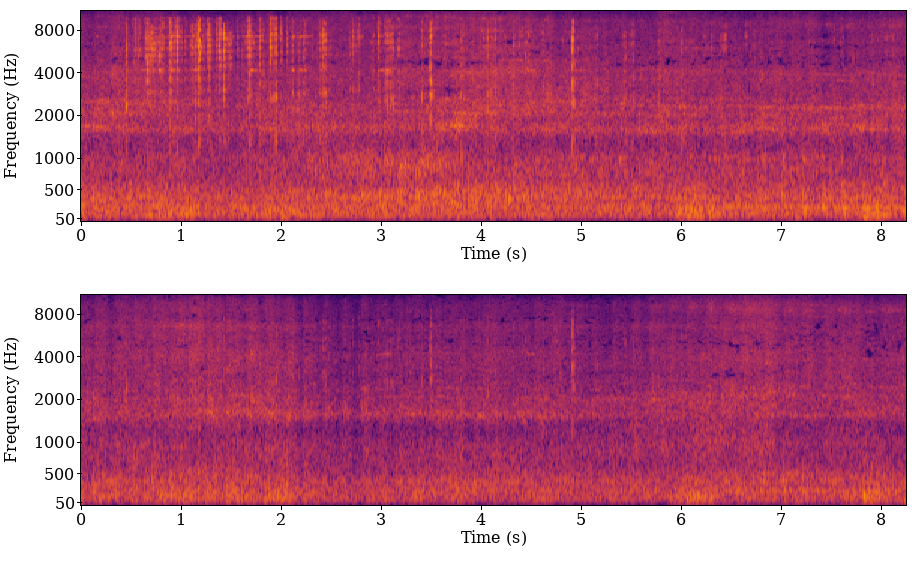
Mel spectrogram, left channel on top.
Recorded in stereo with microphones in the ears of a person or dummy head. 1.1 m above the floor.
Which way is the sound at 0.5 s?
90° left.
